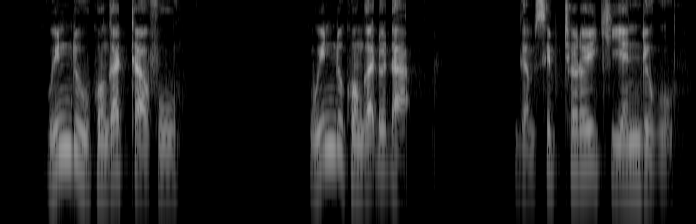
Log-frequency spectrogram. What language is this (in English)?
Pular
